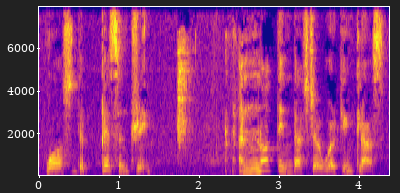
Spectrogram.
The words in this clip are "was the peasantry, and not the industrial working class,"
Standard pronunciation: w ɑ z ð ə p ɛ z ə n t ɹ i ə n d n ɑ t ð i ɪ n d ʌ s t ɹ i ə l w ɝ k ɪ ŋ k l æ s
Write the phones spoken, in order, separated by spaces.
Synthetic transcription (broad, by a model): w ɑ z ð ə p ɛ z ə n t ɹ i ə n n ɑ t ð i ɪ n d ʌ s t ɹ i ə l w ɝ k ɪ ŋ k l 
